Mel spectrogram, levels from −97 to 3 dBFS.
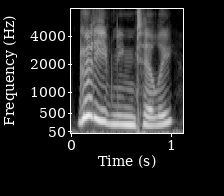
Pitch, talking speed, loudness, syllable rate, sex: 260 Hz, 160 wpm, -16 LUFS, 6.7 syllables/s, female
